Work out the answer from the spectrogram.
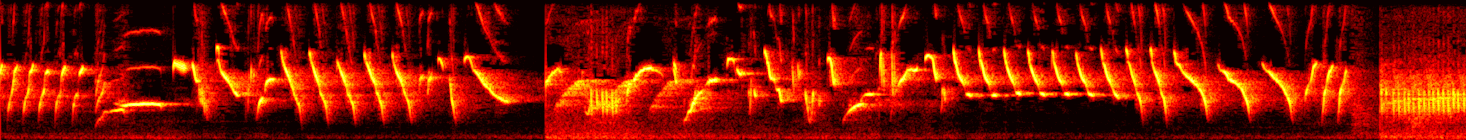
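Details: Canary singing, used as a lure to get a slow canary singing: rapid chattering trills and sweeping whistles, broken by short bursts of hiss-like noise near three and seven seconds.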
